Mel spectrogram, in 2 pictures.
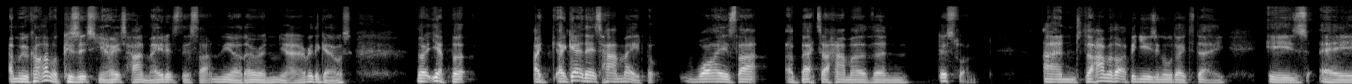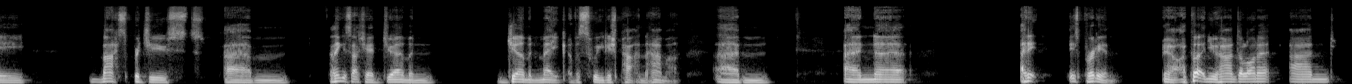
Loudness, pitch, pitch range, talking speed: -17 LUFS, 110 Hz, 100-125 Hz, 195 wpm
